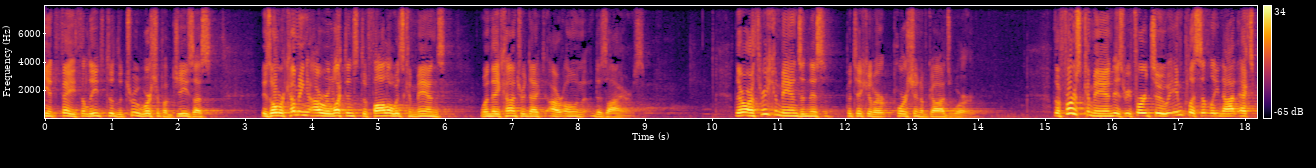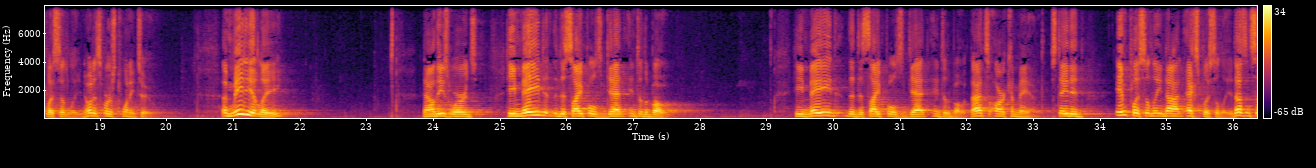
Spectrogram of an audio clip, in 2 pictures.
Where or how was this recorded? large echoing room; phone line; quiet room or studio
large echoing room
